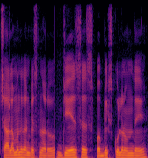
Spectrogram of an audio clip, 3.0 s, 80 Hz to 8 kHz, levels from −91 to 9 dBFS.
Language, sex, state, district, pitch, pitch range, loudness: Telugu, male, Andhra Pradesh, Visakhapatnam, 120 Hz, 115-125 Hz, -26 LUFS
